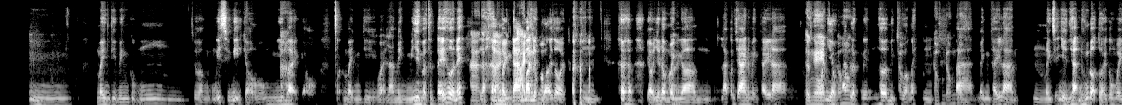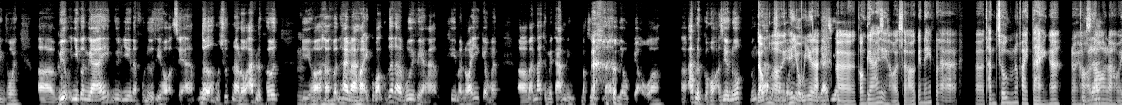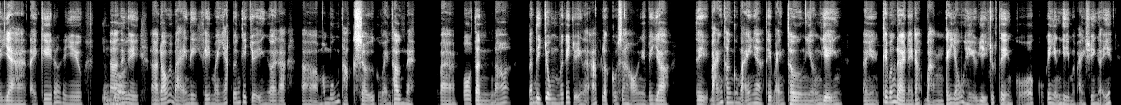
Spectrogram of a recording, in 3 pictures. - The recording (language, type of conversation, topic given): Vietnamese, podcast, Bạn phân biệt mong muốn thật sự của mình với áp lực xã hội như thế nào?
- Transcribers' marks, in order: other background noise; tapping; tsk; laughing while speaking: "là mình"; laugh; unintelligible speech; laughing while speaking: "nhận"; laughing while speaking: "họ"; "họ-" said as "hoạy"; laugh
